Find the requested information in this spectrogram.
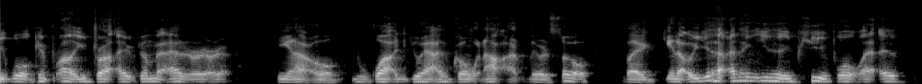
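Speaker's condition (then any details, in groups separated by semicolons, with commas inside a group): Muscular dystrophy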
